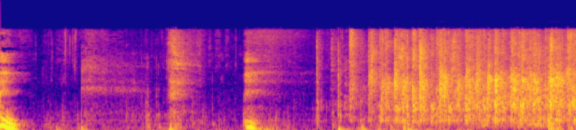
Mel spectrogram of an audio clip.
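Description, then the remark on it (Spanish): Scattered taps and short bursts give way, about halfway through, to dense applause from an audience giving an ovation after a speaker thanks their parents, which swells and holds steady and loud until the end. “Y la ovación de los presentes al acordarte de tus padres, ahí la emoción ha podido y han aflorado las lágrimas, ¿no?”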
